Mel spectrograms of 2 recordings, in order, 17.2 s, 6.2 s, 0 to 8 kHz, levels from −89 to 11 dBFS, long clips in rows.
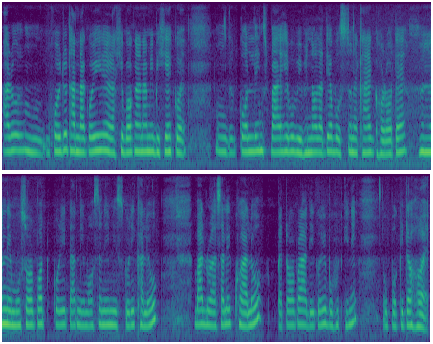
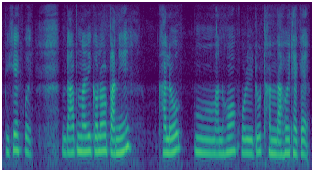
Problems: constant background noise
